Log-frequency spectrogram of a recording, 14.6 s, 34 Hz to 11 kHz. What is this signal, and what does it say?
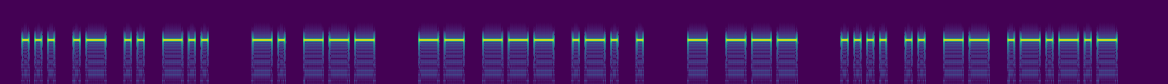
Morse code, heard as a keyed tone, about 15 wpm, 700 Hz. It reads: SAID NO MORE TO HIM.
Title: Sentences from Top 1000 Words - Review Part 1 - 15wpm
